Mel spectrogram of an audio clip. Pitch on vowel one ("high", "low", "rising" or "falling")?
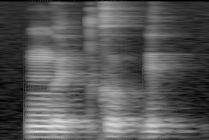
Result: rising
